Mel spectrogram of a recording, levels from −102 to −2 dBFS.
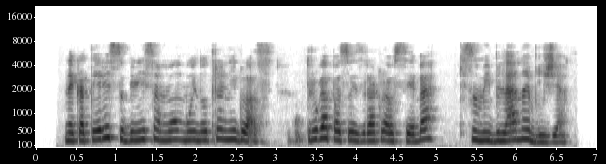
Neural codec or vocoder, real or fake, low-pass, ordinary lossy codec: codec, 16 kHz, 8 kbps, FreqCodec, larger model; fake; 7.2 kHz; none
